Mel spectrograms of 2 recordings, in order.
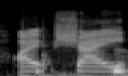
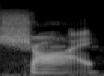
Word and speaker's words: Shai: Shay, my poor daughter's name is spelled Shai, and she gets shy all the time.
